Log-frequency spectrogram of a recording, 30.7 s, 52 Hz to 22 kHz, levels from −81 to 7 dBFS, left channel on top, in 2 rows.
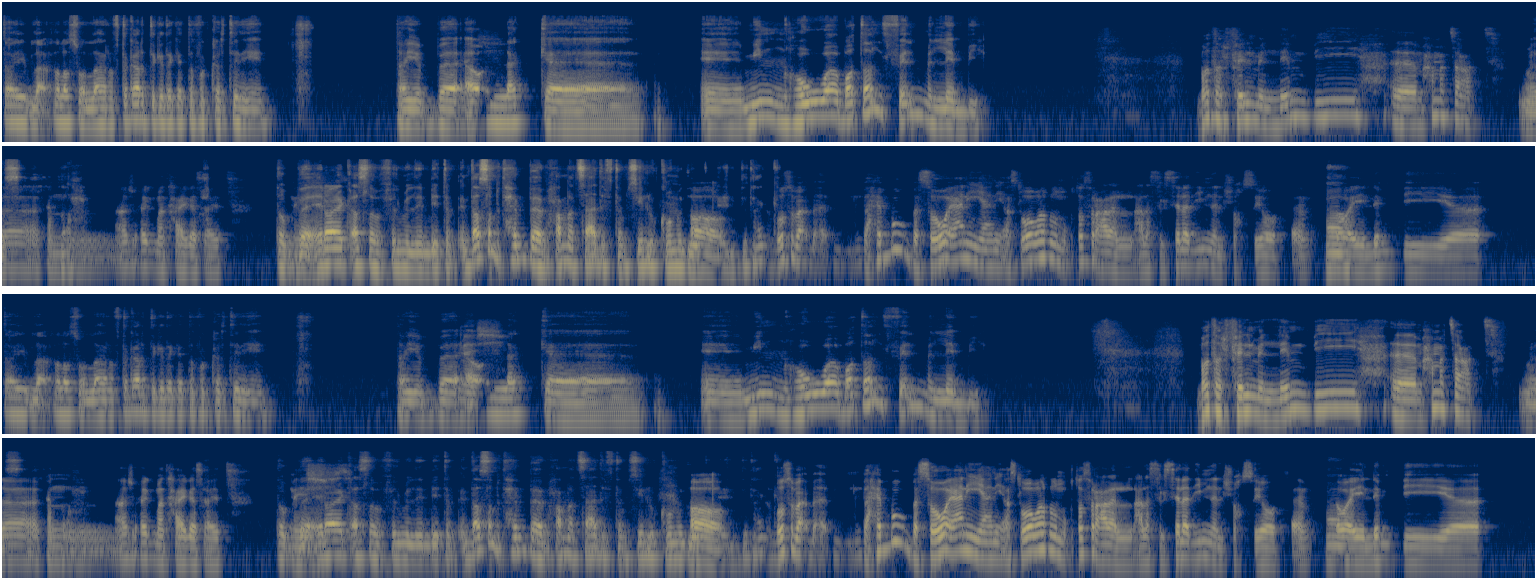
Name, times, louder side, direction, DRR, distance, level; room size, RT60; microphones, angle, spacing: voice 1, 0.0-2.7 2.9-3.1 3.9-6.4 7.0-9.8 15.2-15.5 15.9-16.2 18.1-22.9 28.6-28.8, left 5 dB, 80° left, 0.5 m, -28 dB
voice 2, 4.6-4.9 10.9-11.3 11.6-15.0 15.3-17.8 18.2-18.6 22.0-22.6 23.0-30.1, right 4 dB, 90° right, 0.7 m, -30 dB
6.9 x 2.7 x 5.1 m
head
